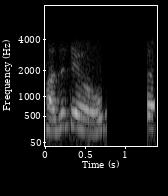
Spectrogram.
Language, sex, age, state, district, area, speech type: Nepali, female, 30-45, West Bengal, Darjeeling, rural, conversation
